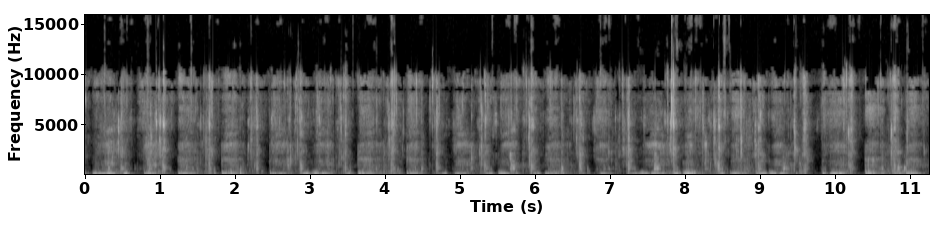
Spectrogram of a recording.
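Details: Pet dog Max licks eggs and diluted peanut oil off a bumpy orange mat; loud, rapid slurping and smacking strokes that continue almost without pause, with brief breaks between runs.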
